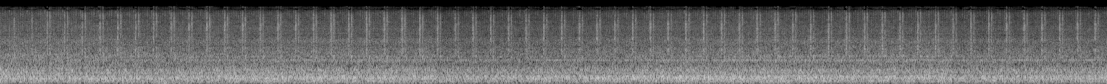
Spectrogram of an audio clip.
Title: Audi A8 Engine Knocking Noise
